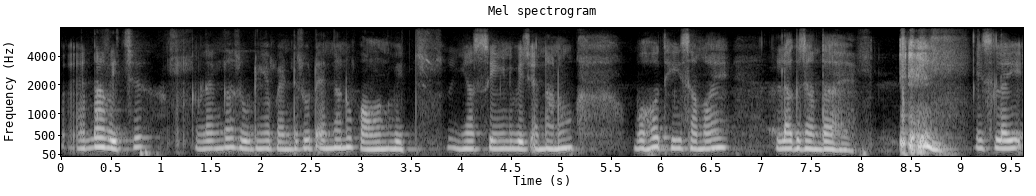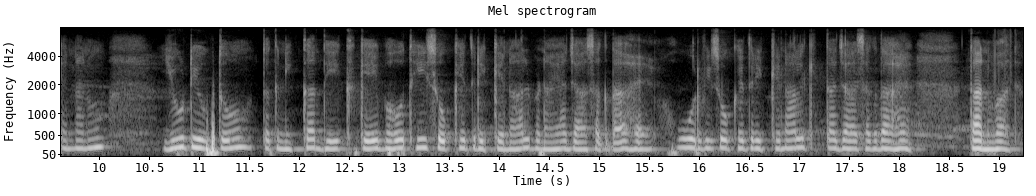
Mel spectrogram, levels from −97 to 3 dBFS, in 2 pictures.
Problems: none marked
